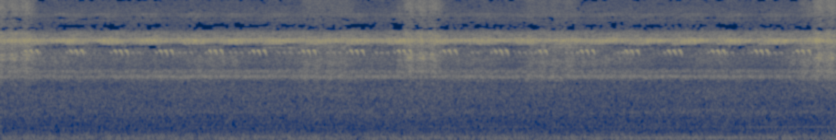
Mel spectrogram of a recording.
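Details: Nocturnal chorus of crickets in a forest swamp: dense strings of fast high chirps over an unbroken shrill tone, punctuated by short rustling bursts and an ever-present low murmur.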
